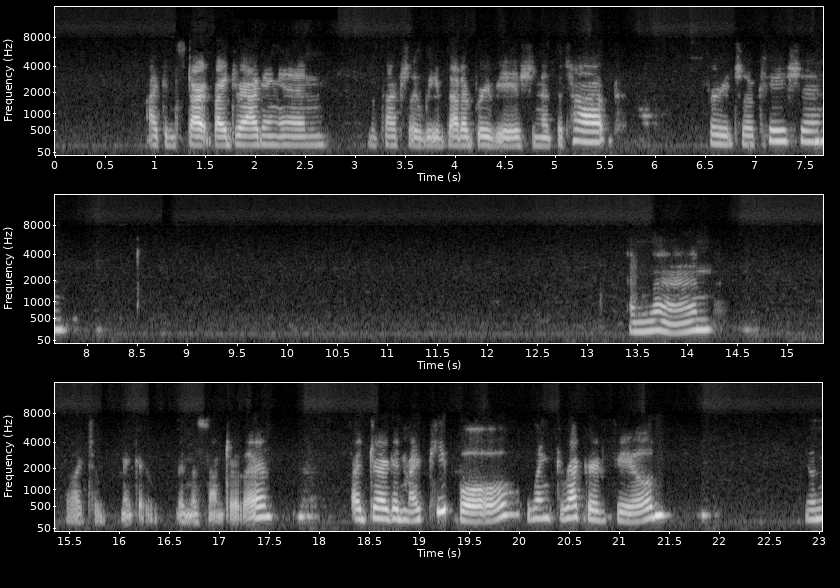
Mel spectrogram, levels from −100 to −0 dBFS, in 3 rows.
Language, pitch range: English, 170-225 Hz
